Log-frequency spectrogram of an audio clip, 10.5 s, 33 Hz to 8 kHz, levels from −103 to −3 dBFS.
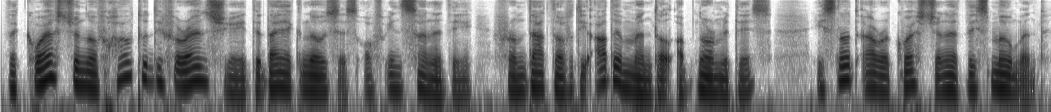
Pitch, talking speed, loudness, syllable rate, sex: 110 Hz, 135 wpm, -19 LUFS, 4.2 syllables/s, male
